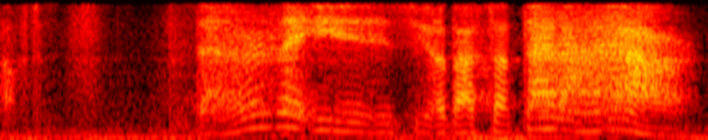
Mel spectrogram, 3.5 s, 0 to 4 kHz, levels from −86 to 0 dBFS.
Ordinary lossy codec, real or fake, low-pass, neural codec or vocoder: AAC, 24 kbps; fake; 3.6 kHz; codec, 16 kHz, 0.2 kbps, FocalCodec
